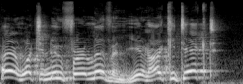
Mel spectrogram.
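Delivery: put-on dopey Texan accent, pitched very high. Retelling an American man's question to the woman beside him, in a stupid Texan accent. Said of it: "I'm going to do a stupid Texan accent".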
